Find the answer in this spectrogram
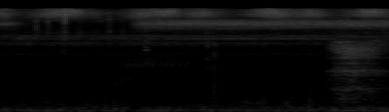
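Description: Faint chorus of crickets chirping steadily in a high-pitched, evenly pulsing trill, with a brief extra chirp about a second in.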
